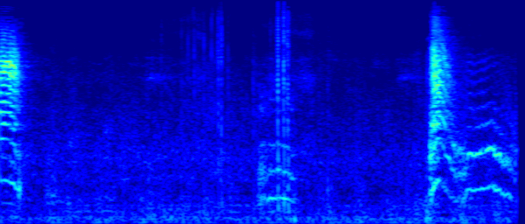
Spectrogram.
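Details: Aggressive little orange kitten lets out a sharp hissy burst, then a short strained cry, and ends with a loud harsh meow that falls in pitch. Quiet pauses separate the sounds.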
